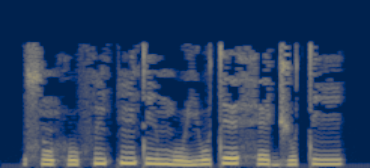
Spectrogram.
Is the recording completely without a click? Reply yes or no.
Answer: yes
